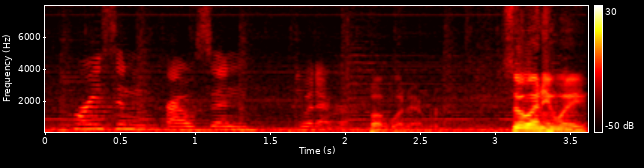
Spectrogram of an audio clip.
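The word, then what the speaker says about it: Kräusen: The internet told me that that's pronounced Kreusen. Krausen, whatever.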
